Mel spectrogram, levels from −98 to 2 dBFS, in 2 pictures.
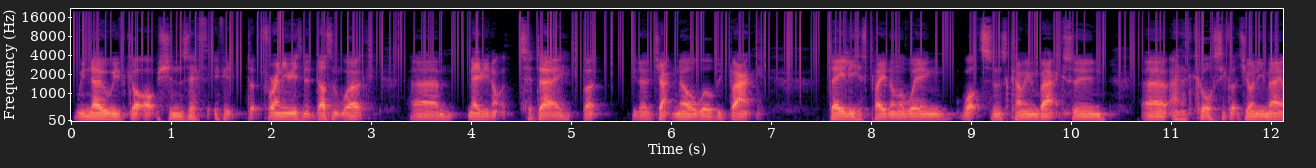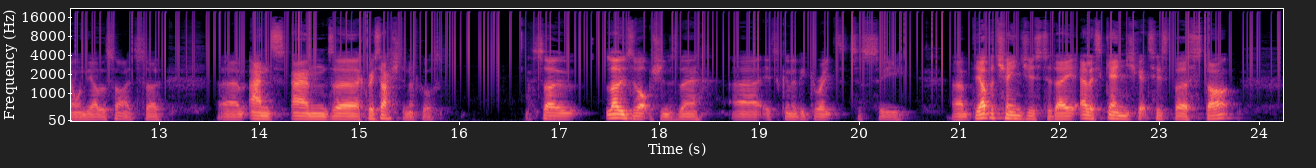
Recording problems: crackle, like an old record; noticeable; 15 dB below the speech

